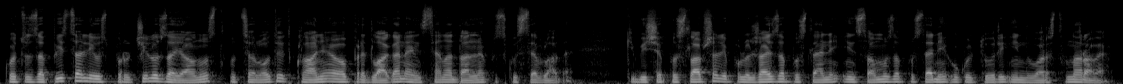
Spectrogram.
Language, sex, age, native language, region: Slovenian, male, 12-17, Slovenian, Drava region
